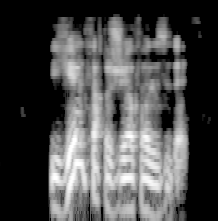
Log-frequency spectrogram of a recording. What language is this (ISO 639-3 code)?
kab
